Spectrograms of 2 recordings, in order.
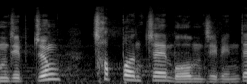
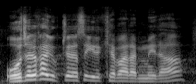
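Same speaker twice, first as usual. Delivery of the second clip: ordinary talk, nothing marked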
